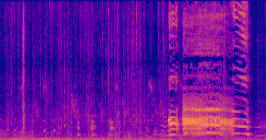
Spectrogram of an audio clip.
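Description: Native darag chickens on a farm, with a loud close rooster crow bursting out near the end over a background of softer clucking and low farmyard murmur.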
